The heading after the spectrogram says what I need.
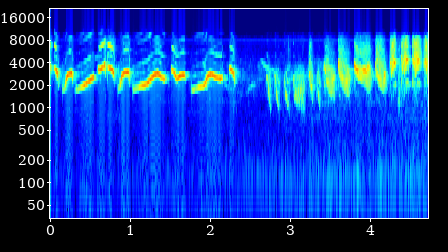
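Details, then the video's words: Hwamei song of clear looping whistled phrases, then a short pause and a rapid series of harsher buzzy downslurred notes. "Burung Hoa Mi gacor"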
